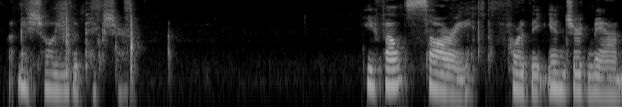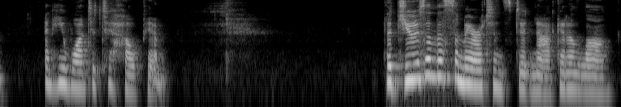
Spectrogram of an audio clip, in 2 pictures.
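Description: Teaching young children a Bible lesson, this Sunday school teacher has a lowish, husky voice. She stays sweet and patient, asking simple questions and leaving pauses.

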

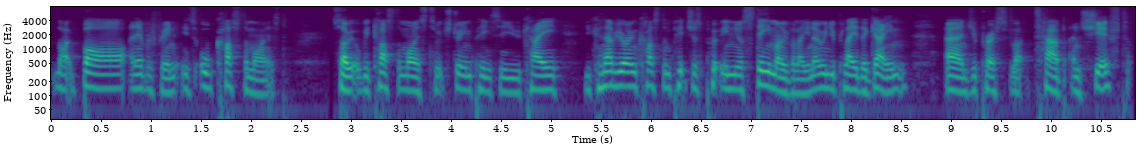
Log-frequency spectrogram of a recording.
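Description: A man's voice: medium pitch, a little mellow. A British man talking casually and enthusiastically as the host of a gaming podcast.

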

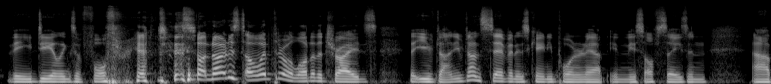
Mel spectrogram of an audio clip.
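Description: A man's voice: medium pitch, dry recording, clean studio sound. A man hosting a casual podcast chat, asking teasing, joking questions.

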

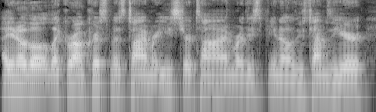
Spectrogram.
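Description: A man's voice: medium pitch, flat delivery, fast, darkish tone. A man hosting a casual podcast interview in a joking, conversational way. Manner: joking, acts out imagined remarks. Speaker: podcast host.

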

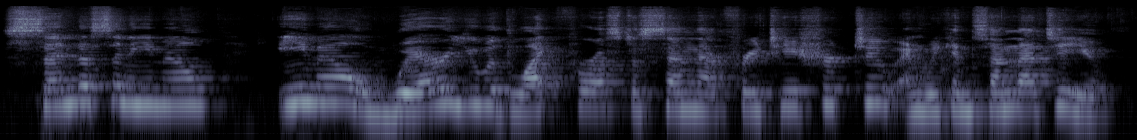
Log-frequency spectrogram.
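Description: A woman's voice: high voice, steady tone, moderate pace, a little mellow, slight background noise. A woman co-hosting a call-in show, upbeat and friendly, passing on what others say. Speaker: co-host. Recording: echoey room.

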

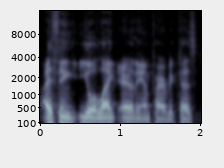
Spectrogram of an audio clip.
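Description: Here a podcast co-host with a lowish voice talks fairly quickly and with fairly even intonation, and no room sound comes through. His casual chat wanders, packed with fillers and false starts.

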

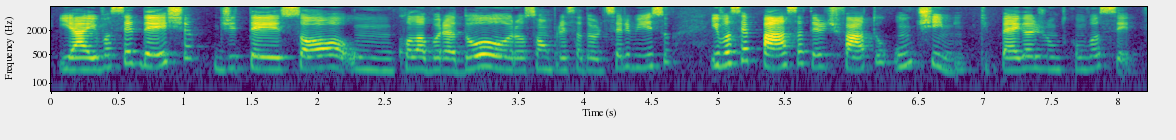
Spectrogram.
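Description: A Brazilian woman with a fairly high, bright voice, speaking as an entrepreneur in an interview. She talks earnestly and repeats her key points for emphasis. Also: moderate pace, few pauses. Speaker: entrepreneur and content creator. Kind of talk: interview answers.

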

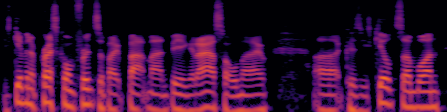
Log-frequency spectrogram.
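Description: A man co-hosting a podcast, chatting casually about a film and acting out quotes with lively, swearing humour. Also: medium pitch, quick pace, clear, resonant tone, no echo, studio quality. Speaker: podcast co-host. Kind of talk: casual film review chat.

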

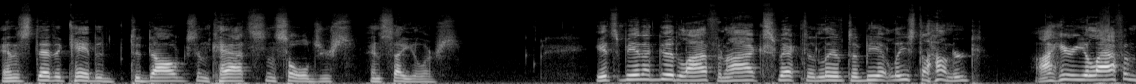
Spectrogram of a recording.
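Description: An older man with a folksy, rambling manner, telling homespun stories in a comic monologue. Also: high-pitched. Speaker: retired shop owner telling his story.

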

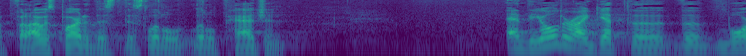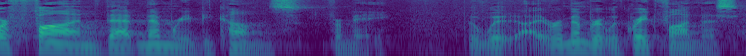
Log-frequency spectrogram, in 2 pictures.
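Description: A man with a fairly low, husky voice preaches and reads as a priest. His phrasing is conversational and a little halting, circling back on his words. The sound rings with the long echo of a cathedral-like space. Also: a little mellow. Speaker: priest preaching at a Christmas service. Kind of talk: liturgical reading and homily. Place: large reverberant church.

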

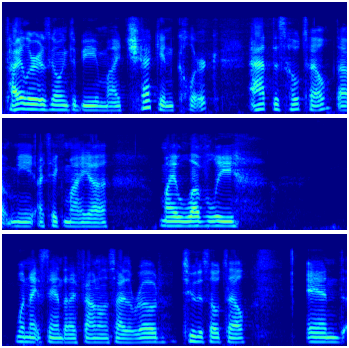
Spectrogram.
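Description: A man's voice: mid-range voice, level tone, unhurried, a bit bright, clean tone. A man chatting and joking with friends, telling an improvised story with lots of hesitations and restarts. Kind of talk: casual chat, improvised storytelling. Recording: dull lo-fi sound.

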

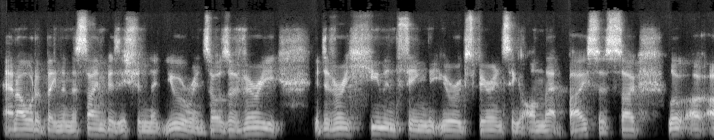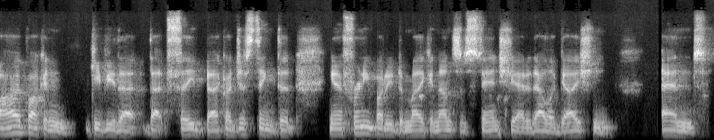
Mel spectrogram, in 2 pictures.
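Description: An Australian man speaking as an interviewer in a conversational, earnest way, often halting as he finds his words. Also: low-pitched, low-quality recording.

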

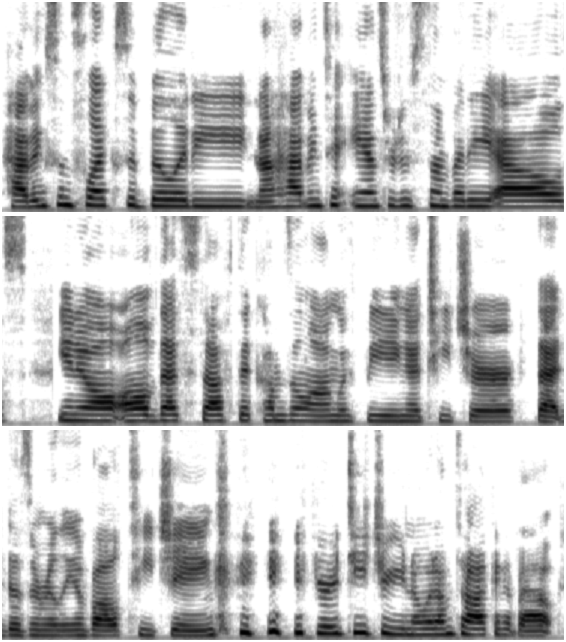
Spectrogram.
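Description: A woman's voice: a little high, no room sound. A woman in her thirties telling her own career story in a chatty, candid way, often restarting phrases and laughing lightly. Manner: chatty, frequent self-corrections and little laughs. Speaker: network marketer. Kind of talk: personal story monologue.

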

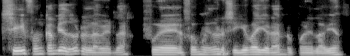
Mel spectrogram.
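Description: Speaking a little fast in a mid-range voice, a young man from Ecuador chats casually as an interviewee. He's relaxed and rambles slightly, pausing to hesitate and correct himself. Clean studio sound, with no room sound.

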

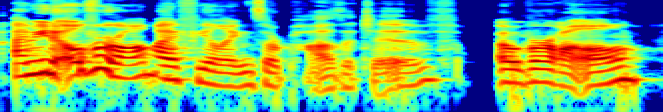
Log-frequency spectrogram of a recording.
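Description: A woman's voice: medium pitch, sing-song, normal speed, sharp tone, husky. A woman co-hosting a movie review podcast, talking loosely and laughing often. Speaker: podcast co-host. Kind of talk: casual movie review chat.

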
